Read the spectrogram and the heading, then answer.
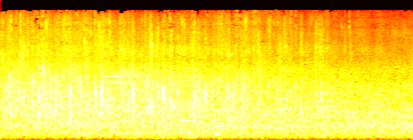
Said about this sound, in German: Und jetzt natürlich einen tosen Applaus bitte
